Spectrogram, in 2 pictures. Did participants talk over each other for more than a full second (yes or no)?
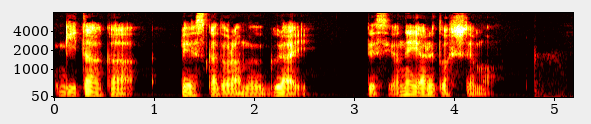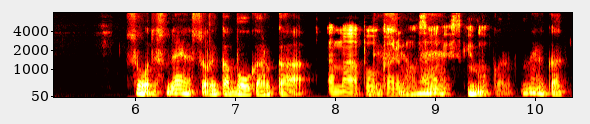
yes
